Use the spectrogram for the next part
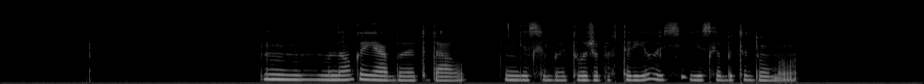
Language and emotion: Russian, neutral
